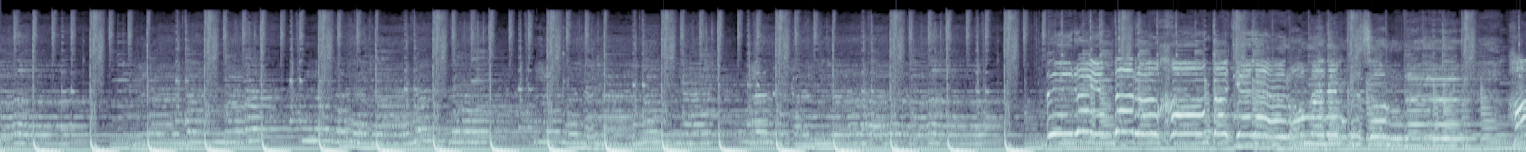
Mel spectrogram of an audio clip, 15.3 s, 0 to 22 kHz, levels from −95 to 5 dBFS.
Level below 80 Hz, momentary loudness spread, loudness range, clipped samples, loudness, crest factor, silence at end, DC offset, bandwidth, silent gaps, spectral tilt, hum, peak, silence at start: -14 dBFS; 7 LU; 4 LU; under 0.1%; -11 LUFS; 10 dB; 0 s; under 0.1%; 16.5 kHz; none; -5 dB/octave; none; 0 dBFS; 0 s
